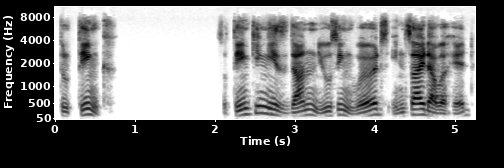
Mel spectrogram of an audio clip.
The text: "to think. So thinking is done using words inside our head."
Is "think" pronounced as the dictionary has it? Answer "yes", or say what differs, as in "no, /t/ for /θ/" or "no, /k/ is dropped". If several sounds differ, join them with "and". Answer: no, /t/ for /θ/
